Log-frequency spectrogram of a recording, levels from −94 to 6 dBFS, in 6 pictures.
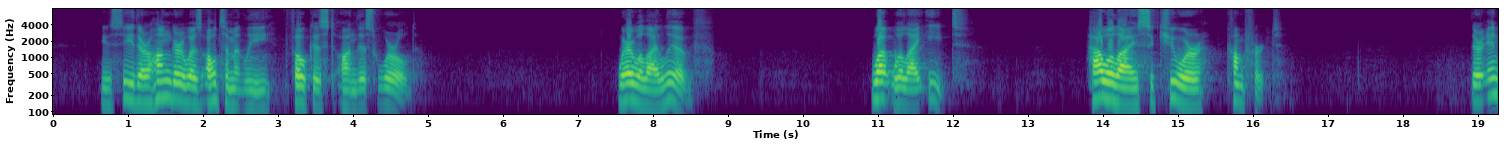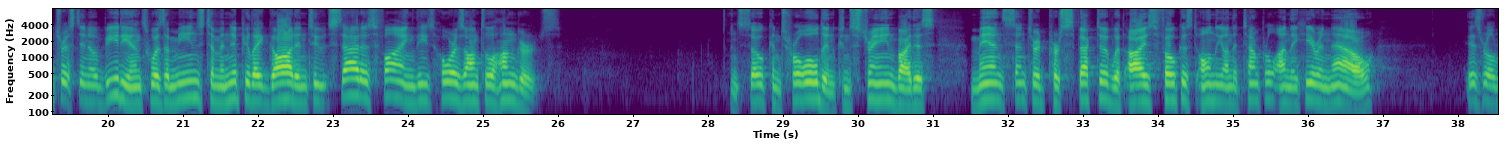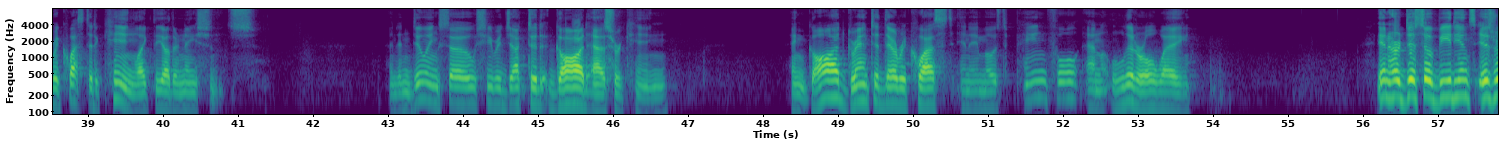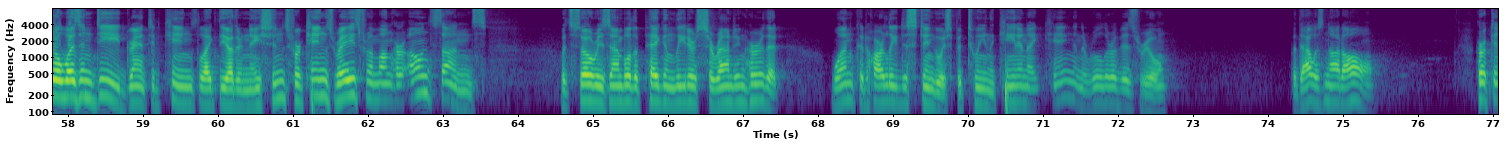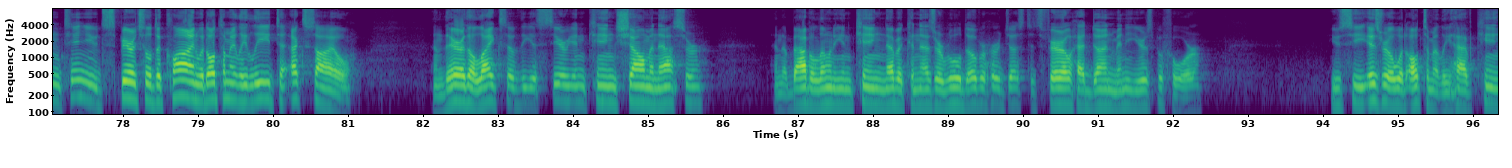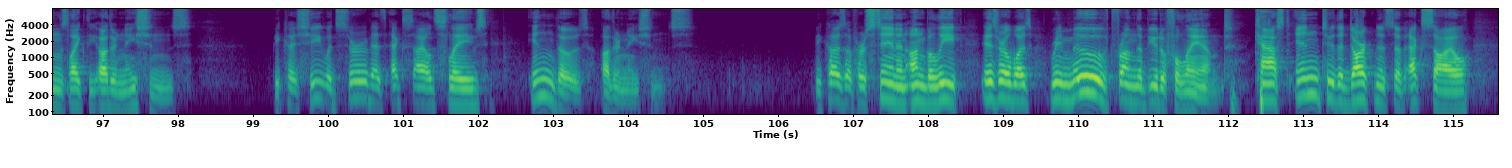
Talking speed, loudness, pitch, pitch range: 110 wpm, -19 LUFS, 150 Hz, 135-170 Hz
